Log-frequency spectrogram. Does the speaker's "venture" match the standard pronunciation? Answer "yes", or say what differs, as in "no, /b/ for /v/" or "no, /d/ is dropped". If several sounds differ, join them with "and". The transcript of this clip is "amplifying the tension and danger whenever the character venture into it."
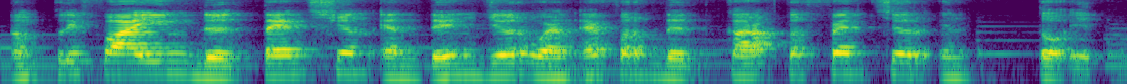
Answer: no, /f/ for /v/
